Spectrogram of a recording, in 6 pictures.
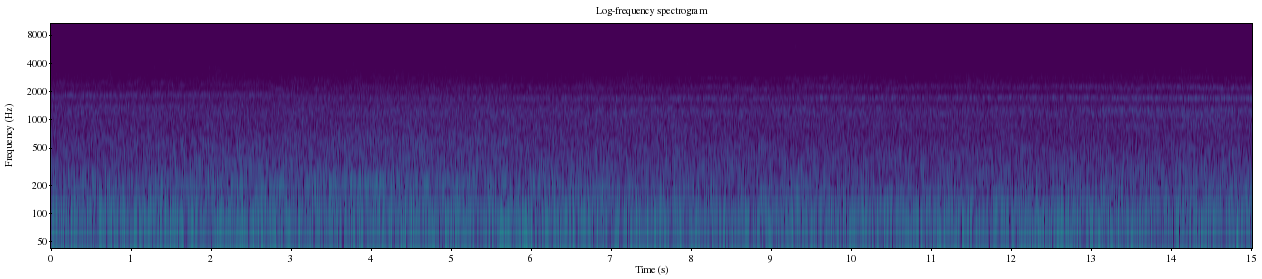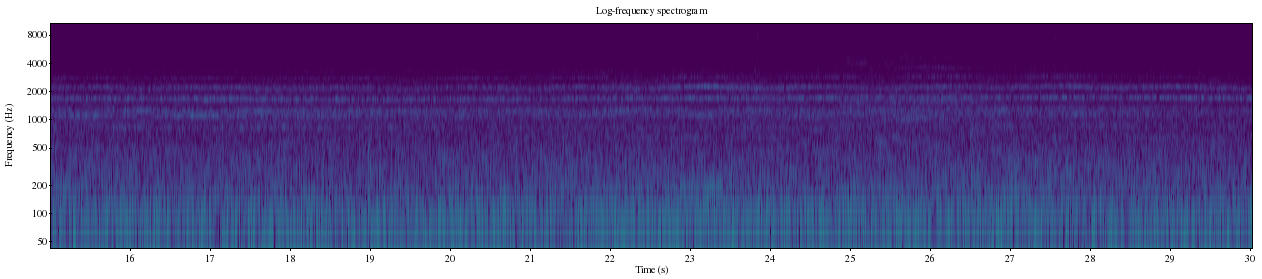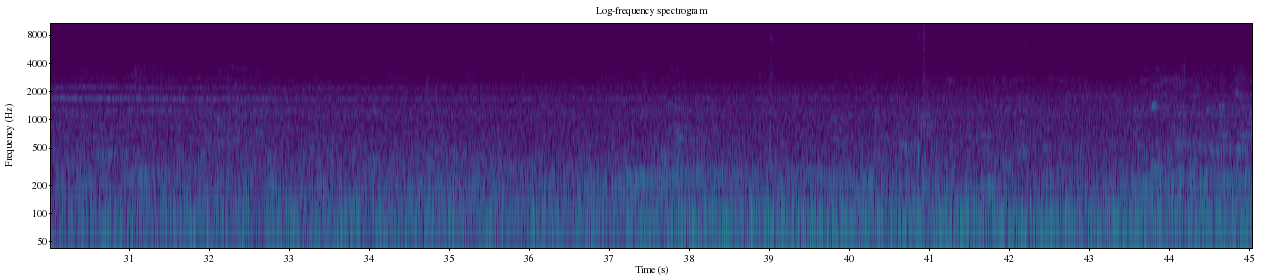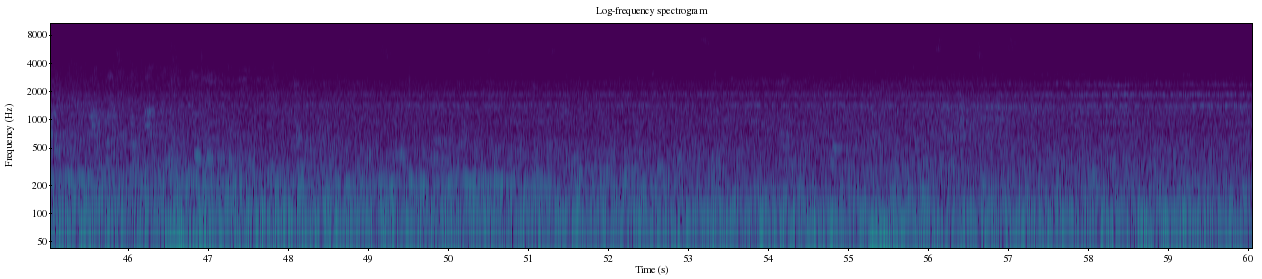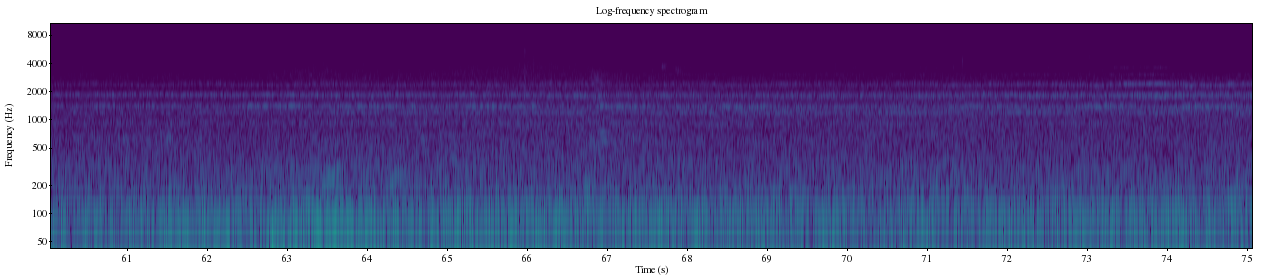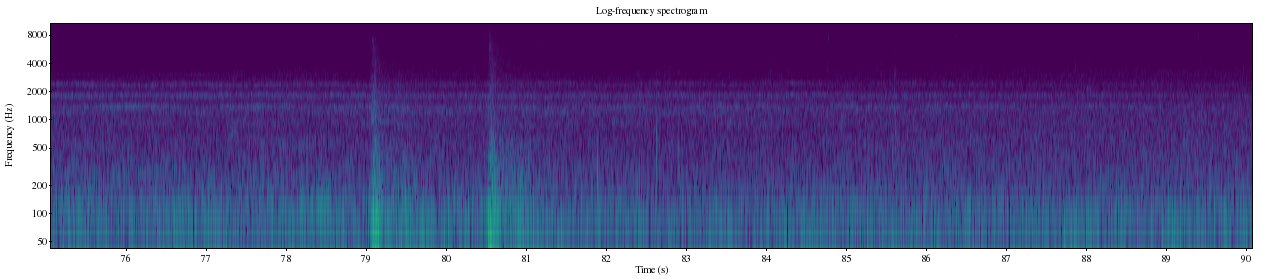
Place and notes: Keibelstraße, Berlin, Deutschland - downtown residential area
short walk, evening in late summer, still warm, it's dark, a short walk in Keibelstr., downtown residential area, almost no people on the street, emptyness in concrete, distant traffic hum, ventilations
(Sony PCM D50, Primo EM172)
9 September 2021, 21:30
